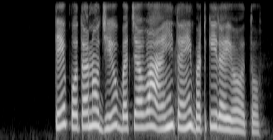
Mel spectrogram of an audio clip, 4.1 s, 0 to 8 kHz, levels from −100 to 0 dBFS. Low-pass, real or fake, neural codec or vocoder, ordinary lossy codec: 7.2 kHz; real; none; none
